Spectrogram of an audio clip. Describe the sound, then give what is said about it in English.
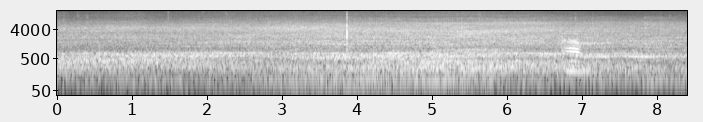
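A farm tractor's engine rumbles steadily as it pulls into the yard of an organic farm, a continuous broad drone that holds an even level from start to finish. “We're just having one of the tractors coming in to the yard there now.”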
